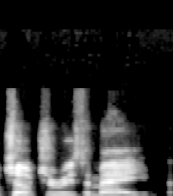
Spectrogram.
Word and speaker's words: Choriza May: It's called Cho Choriza May, and it's just to teach people how to pronounce my name because British people can't pronounce it.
